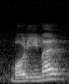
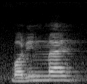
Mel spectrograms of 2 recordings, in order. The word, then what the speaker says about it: 머리말: 근데 우리 발음 한번 해볼까요? 머릿말, 머릿빛, 머리글자, 머릿소리, 머릿기사, 인사말, 결의말, 반대말, 예산말 이런 식으로 뭐가 니은 첨가 소리를 많이 내죠. 그런데 얘들은 그렇지 않아야 돼. 된소리나 니은 첨가 발음이 되지 않는다는 겁니다.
